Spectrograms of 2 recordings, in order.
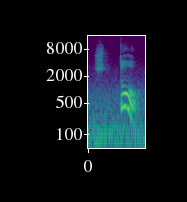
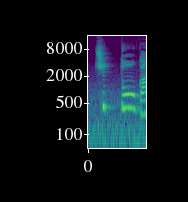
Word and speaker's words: что: 러시아 책에서 왜 취도가 아니라 슈도인가요? 이걸 찾아봤더니 무려 14세기 위로 올라가더라고요. 왜 이 발음이 이렇게 되었는지에 대해서는 14세기로 올라가야 돼요.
